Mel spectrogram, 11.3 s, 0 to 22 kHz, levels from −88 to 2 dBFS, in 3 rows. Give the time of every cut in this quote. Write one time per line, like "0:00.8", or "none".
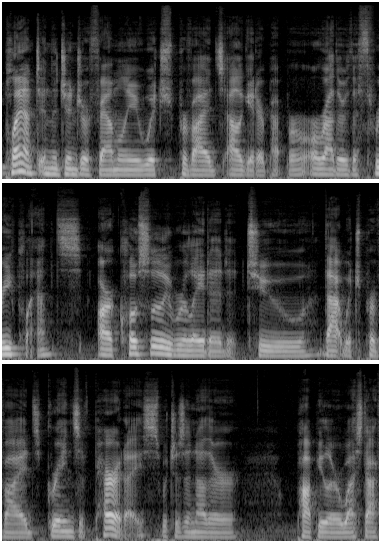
none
